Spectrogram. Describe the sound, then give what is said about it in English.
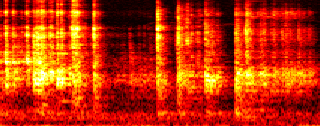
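A coin-drop sound effect: a quick flurry of bright, metallic clinks followed by a few separate jingling hits, trailing off over under two seconds with no voices. “Insert coin.”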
